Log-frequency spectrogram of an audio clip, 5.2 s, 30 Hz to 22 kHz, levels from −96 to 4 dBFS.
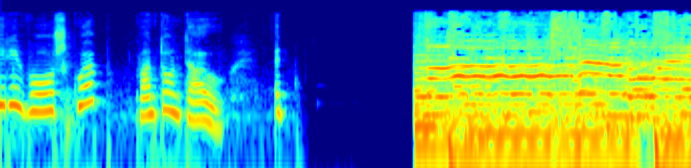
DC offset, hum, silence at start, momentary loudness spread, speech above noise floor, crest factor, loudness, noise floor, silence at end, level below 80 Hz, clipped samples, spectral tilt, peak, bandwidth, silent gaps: under 0.1%; none; 0 s; 17 LU; 41 dB; 14 dB; -19 LUFS; -68 dBFS; 0 s; -34 dBFS; under 0.1%; -4.5 dB/octave; -8 dBFS; 13 kHz; 2.70-3.08 s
